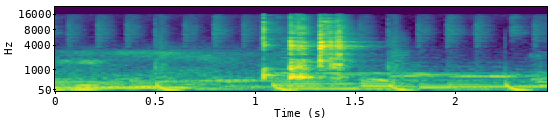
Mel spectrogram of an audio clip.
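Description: A spoon scraping and knocking against a stainless steel pot as cooked rice is scooped out, with a sharper clink just after a second in.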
